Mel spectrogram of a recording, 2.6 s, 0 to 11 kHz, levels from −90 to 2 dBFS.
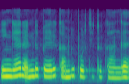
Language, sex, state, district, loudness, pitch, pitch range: Tamil, female, Tamil Nadu, Nilgiris, -14 LUFS, 215 Hz, 200-230 Hz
